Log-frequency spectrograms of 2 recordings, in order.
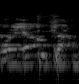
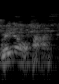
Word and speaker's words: Rioja: Ryoka.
